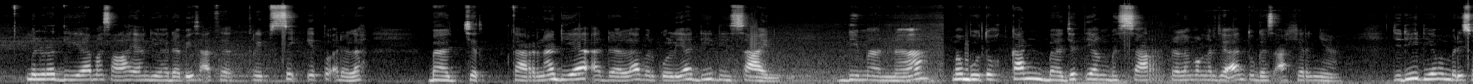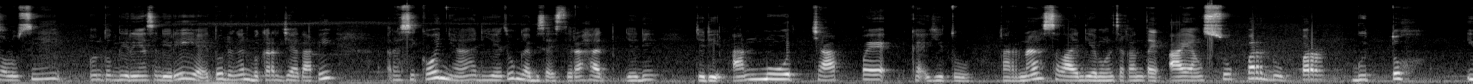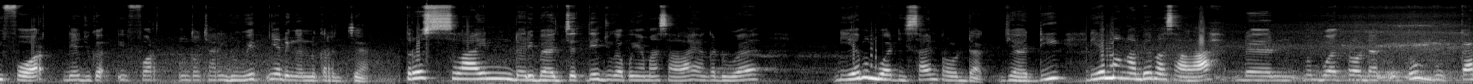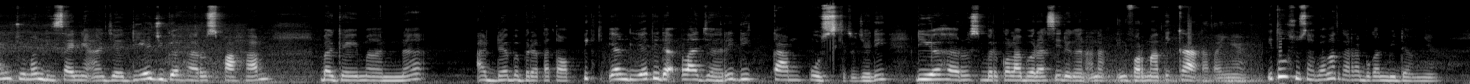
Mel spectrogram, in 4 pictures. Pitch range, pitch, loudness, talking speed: 185-230 Hz, 200 Hz, -15 LUFS, 125 wpm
